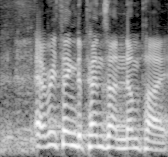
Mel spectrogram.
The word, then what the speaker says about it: NumPy: If you want to do fast numerics in Python, everything depends on NumPy. And yes, it's pronounced NumPy, not NumP. Everything depends on NumPy.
